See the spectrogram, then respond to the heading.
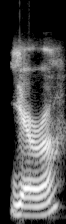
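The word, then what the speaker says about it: Jera: So the next rune I have, this is Yara, spelled with a J.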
